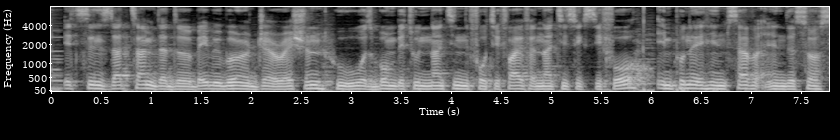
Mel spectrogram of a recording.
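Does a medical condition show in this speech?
No.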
